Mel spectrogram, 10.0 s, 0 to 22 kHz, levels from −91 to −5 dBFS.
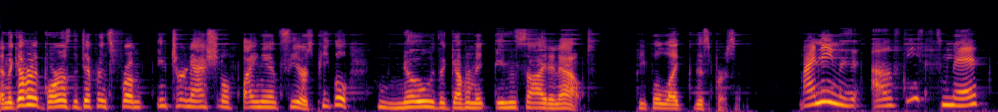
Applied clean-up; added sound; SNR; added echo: neural mask model DeepFilterNet 3.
